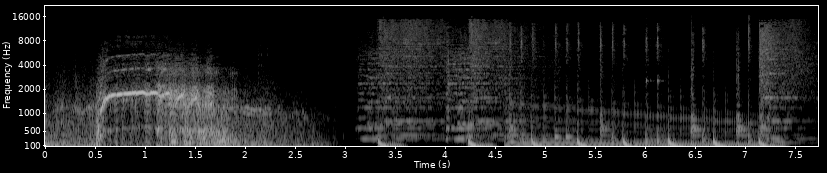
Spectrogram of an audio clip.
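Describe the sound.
A horse whinnies loudly in a long wavering cry of about two seconds, then a run of many short, repeated tones that each slide downward in pitch.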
